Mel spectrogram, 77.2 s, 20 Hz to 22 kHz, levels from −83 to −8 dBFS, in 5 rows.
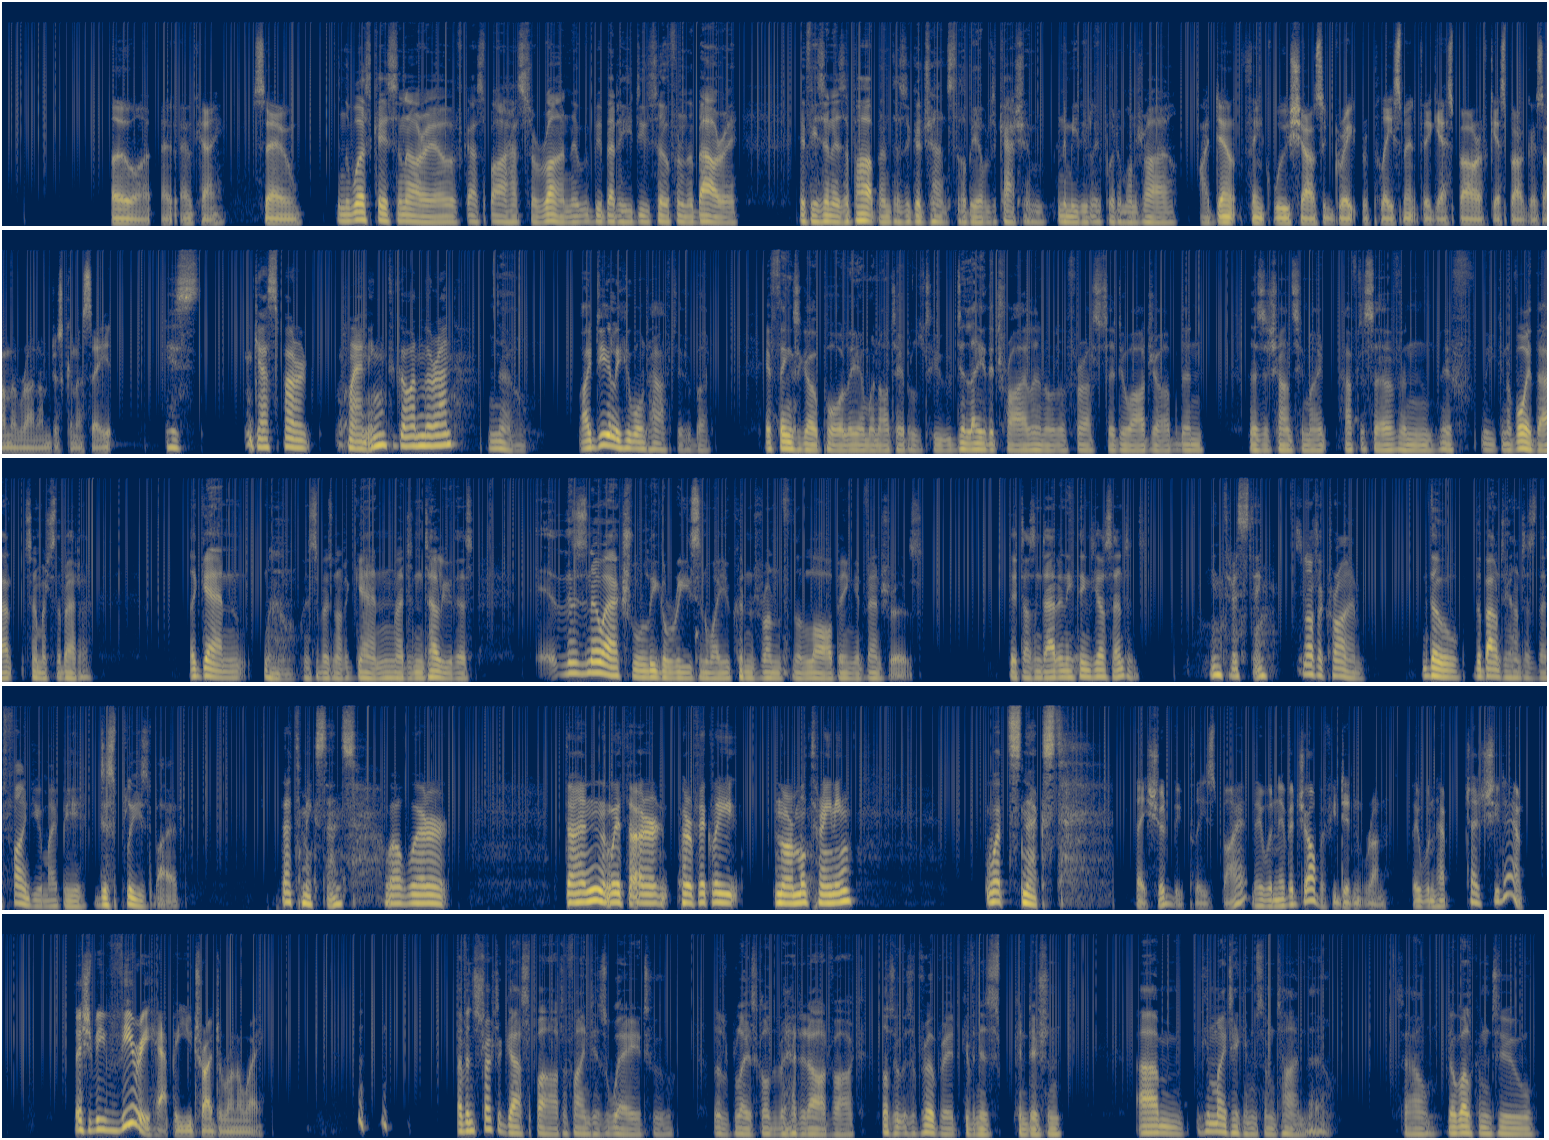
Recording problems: crackle, like an old record; faint; 20 dB below the speech

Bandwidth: 15 kHz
